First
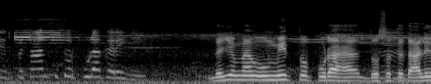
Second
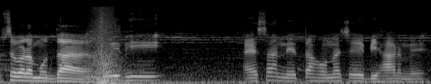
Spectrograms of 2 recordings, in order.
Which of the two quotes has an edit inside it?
second; 1 cut; at 1.0 s

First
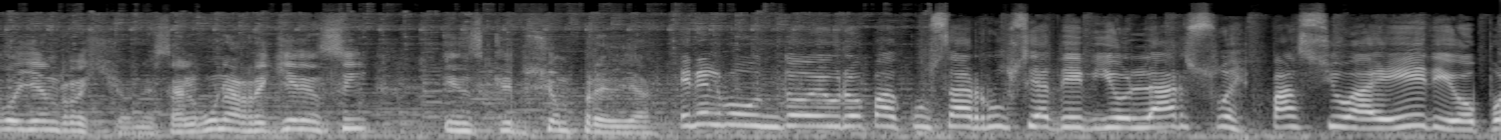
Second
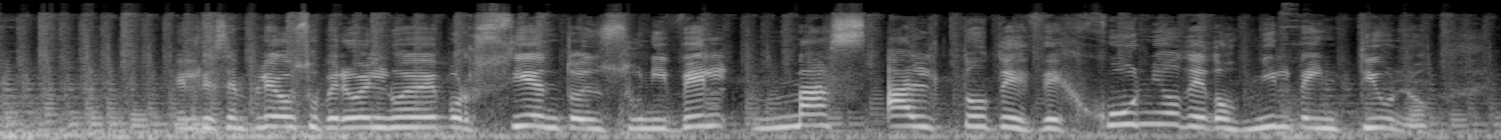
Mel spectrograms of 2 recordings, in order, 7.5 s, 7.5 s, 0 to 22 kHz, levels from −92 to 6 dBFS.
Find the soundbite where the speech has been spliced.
second; 1 cut; at 1.0 s

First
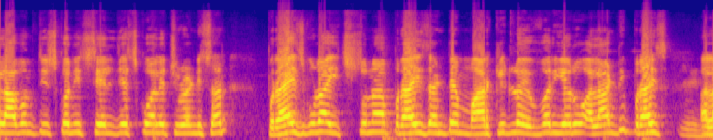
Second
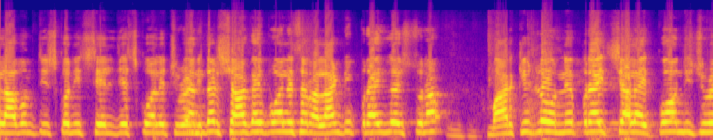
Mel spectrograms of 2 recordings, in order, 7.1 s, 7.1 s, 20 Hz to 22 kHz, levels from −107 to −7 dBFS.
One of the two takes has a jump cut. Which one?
second; 1 cut; at 2.0 s

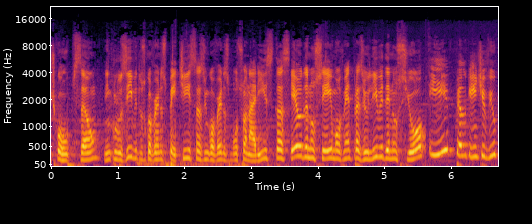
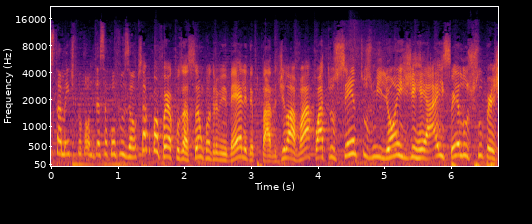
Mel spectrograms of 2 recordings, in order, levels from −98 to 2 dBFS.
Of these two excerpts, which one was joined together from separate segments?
second; 3 cuts; at 1.3 s, 3.9 s, 5.9 s

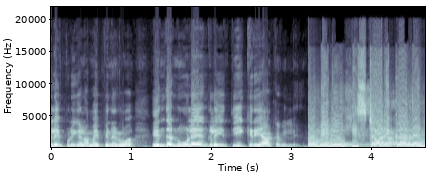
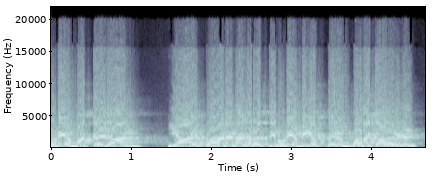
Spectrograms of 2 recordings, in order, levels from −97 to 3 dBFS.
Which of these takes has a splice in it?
first; 1 cut; at 3.2 s

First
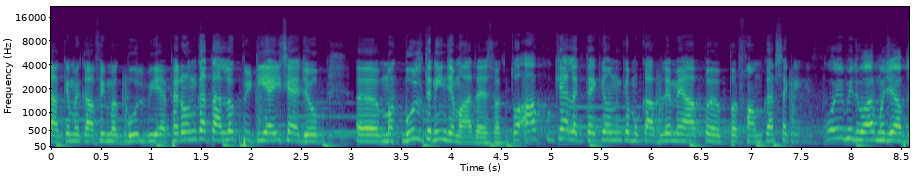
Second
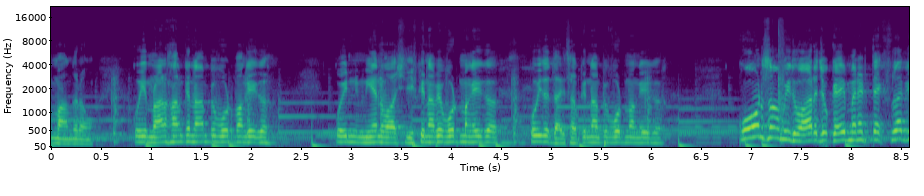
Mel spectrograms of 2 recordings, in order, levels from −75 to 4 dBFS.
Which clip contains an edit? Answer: first; 1 cut; at 7.6 s

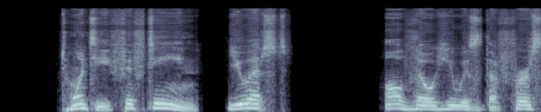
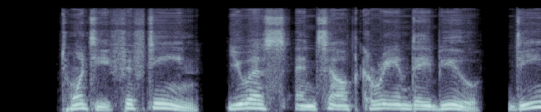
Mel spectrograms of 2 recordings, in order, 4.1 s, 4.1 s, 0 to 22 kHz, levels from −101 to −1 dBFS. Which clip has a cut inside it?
second; 1 cut; at 2.0 s

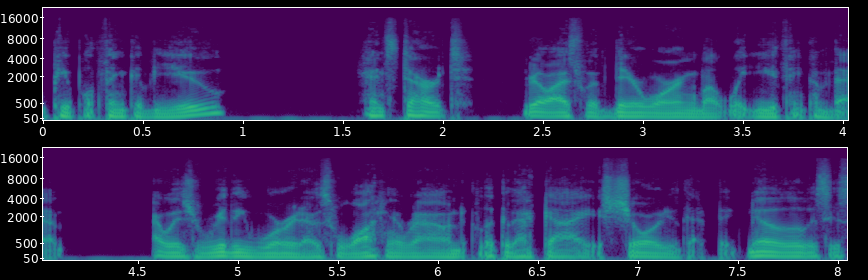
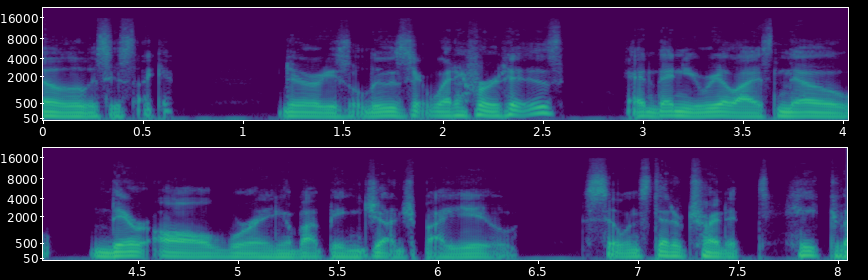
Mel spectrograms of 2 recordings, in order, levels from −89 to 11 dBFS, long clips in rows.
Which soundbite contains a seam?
first; 2 cuts; at 4.5 s, 6.2 s

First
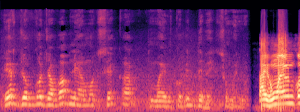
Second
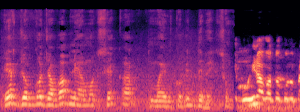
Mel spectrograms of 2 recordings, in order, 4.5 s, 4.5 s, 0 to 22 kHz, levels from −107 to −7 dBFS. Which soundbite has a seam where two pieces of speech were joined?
first; 1 cut; at 3.6 s

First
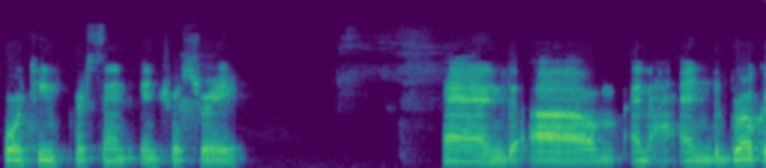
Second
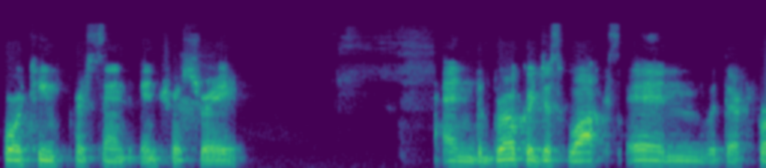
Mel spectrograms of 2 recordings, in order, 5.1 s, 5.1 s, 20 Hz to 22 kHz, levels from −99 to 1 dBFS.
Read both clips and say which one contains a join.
second; 1 cut; at 2.9 s

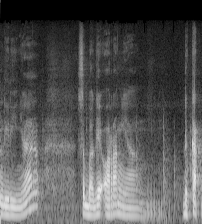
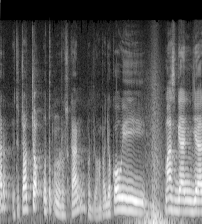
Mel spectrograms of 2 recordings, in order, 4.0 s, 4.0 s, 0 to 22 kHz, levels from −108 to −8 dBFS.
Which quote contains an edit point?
second; 1 cut; at 3.1 s

